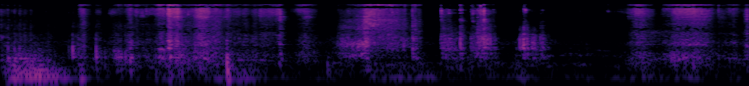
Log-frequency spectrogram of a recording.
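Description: Rustling and handling of cross-stitch fabric in its frame as it is repositioned: irregular rustles and scrapes, with a soft bump at the start.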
